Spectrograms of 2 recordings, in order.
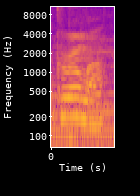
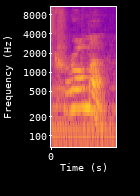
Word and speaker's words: Kuruma: friend Juan that plays GTA calls it the Kuruma. Well, yeah, because Still. that's not how it's pronounced. It's Kuroma.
